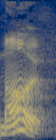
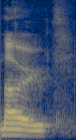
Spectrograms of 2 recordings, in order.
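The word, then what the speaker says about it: Mø: we were talking about, the O with a dash through it in Mo is a Danish vowel that's hard to pronounce in English. It's similar to the in the French word bleu, like as Okay. in cordon bleu.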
